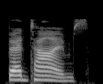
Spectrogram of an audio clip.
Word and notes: bedtimes: British English

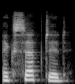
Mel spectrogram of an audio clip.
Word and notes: excepted: American English

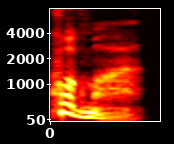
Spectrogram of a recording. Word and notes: quagmire: British English

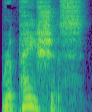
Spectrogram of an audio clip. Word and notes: rapacious: British English

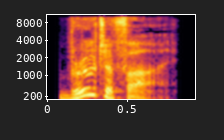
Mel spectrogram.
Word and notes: brutify: British English

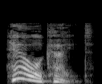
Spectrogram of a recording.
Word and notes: hellkite: British English

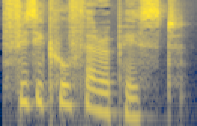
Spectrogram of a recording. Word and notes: physical therapist: British English

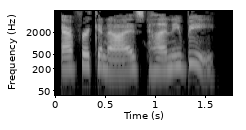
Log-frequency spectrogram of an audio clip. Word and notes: africanized honey bee: British English

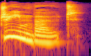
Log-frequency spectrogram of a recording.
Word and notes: dreamboat: British English

